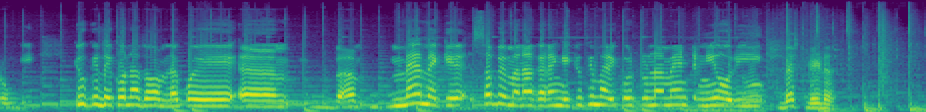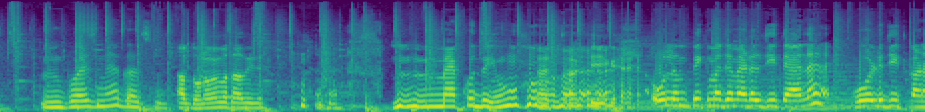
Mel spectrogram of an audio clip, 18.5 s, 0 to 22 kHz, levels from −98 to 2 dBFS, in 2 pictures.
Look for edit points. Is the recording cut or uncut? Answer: cut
